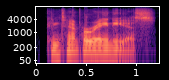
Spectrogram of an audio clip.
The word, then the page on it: Contemporaneous: American English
